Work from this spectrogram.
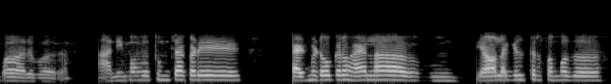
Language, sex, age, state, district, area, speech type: Marathi, female, 45-60, Maharashtra, Akola, urban, conversation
